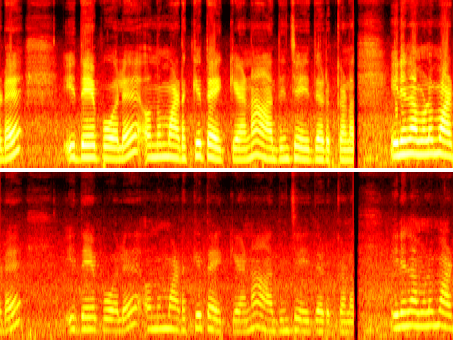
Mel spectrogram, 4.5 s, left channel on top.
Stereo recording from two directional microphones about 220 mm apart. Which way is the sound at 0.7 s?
45° left (ahead or behind).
